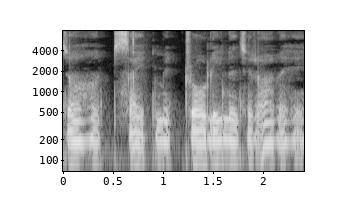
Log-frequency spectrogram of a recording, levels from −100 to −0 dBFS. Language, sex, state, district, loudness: Hindi, female, Arunachal Pradesh, Lower Dibang Valley, -17 LUFS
